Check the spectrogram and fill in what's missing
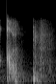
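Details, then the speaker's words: Two short, dry cough bursts from a child during an English lesson in cold weather in Hanoi, heard in a small room; cough. "You are coughing? Oh yeah. I can actually hear your cough."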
